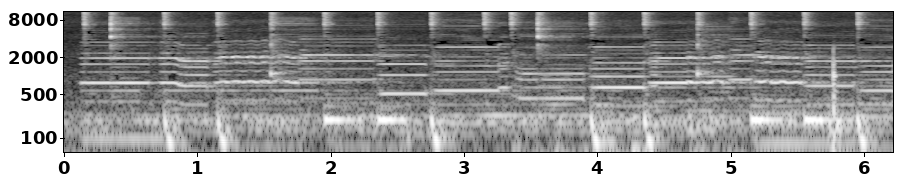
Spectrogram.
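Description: Music playing through a JBZ 0801 portable trolley karaoke speaker: a song's instrumental intro, with melody lines over a steady drum beat that starts at once.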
